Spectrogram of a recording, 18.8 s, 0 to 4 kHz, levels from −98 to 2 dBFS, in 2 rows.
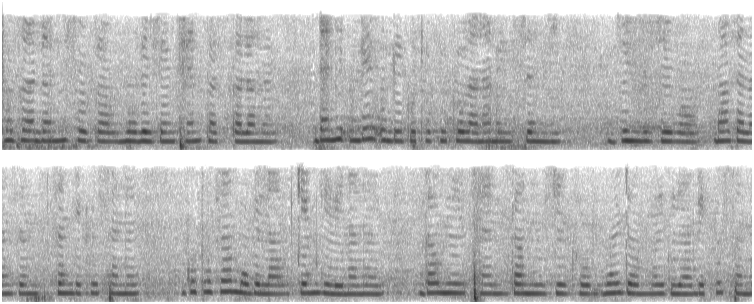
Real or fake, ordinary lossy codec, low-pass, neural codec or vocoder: fake; AAC, 16 kbps; 3.6 kHz; codec, 44.1 kHz, 3.4 kbps, Pupu-Codec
